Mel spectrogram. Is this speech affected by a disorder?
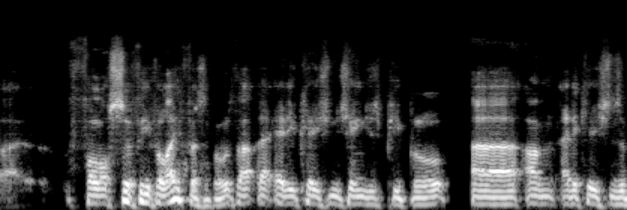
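No.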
